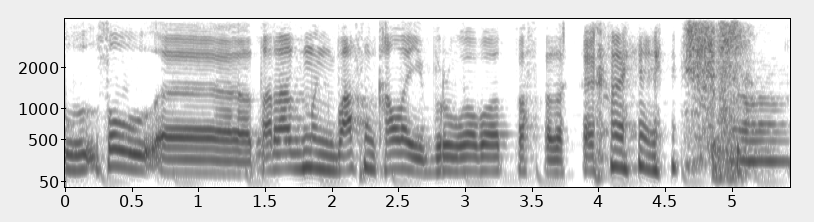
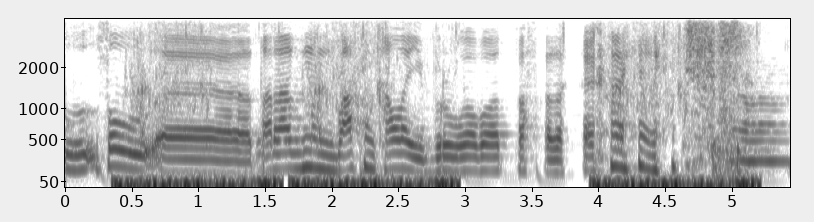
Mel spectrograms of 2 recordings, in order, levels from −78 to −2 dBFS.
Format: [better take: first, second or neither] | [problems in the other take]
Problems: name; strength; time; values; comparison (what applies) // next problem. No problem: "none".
first | background sound (Water / Splash, splatter); 5 dB above the speech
